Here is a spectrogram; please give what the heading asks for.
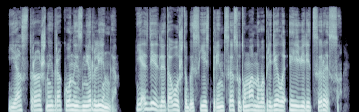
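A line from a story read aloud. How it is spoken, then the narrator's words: Sinister declaration. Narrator (Russian): заявил Дункан зловещим голосом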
